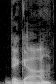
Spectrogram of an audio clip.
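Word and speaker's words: Degas: $1,000 which the seller adverti as a fake dega that's how you say it which if it's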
